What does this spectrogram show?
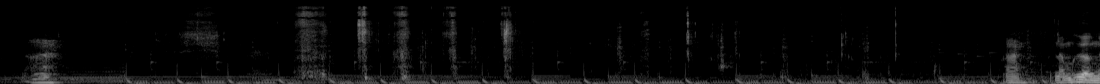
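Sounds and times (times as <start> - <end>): background music with deep bass: 0.0 - 11.0
person chewing crunchy food: 2.0 - 9.8.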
